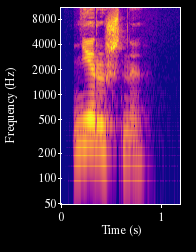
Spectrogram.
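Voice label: "нерыштны", Komi, female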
